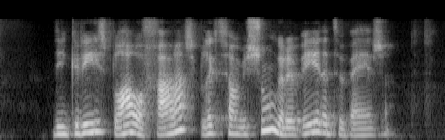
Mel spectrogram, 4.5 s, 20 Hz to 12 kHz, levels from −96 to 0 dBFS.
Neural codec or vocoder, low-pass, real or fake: codec, 16 kHz, 0.8 kbps, ZipCodec; 7.2 kHz; fake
